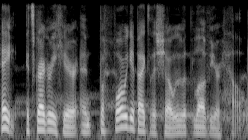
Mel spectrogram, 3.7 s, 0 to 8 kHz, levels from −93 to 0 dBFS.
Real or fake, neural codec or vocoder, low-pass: fake; codec, 16 kHz, 4 kbps, FunCodec, trained on LibriTTS, 50 frames a second; 7.2 kHz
